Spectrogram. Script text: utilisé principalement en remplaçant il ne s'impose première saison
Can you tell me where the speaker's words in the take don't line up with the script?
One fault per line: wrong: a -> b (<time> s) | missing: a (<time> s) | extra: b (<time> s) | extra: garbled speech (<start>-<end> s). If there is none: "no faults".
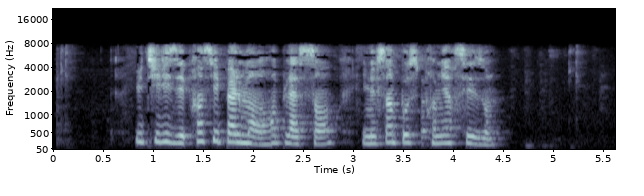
no faults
